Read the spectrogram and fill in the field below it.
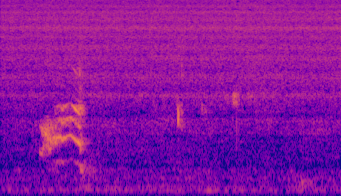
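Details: Norwegian Forest cat begging for food indoors: one short, bent meow lasting about half a second, followed by near silence with a few faint clicks.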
